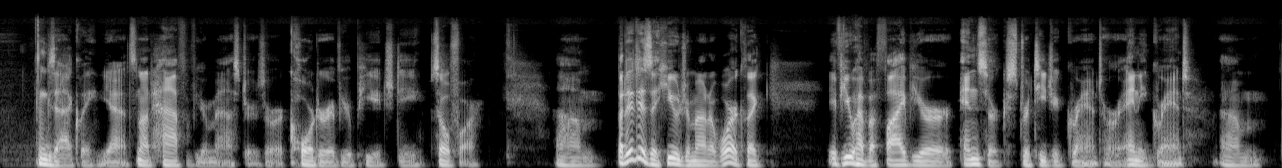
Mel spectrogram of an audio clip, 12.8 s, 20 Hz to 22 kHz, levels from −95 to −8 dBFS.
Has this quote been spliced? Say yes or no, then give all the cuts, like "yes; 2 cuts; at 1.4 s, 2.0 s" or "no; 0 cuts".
no; 0 cuts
